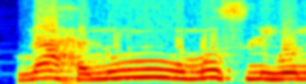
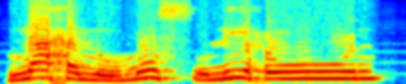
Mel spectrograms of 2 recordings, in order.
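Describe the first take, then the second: First: "नहनु" with the final "नु" dragged long; wrongly lengthened vowel. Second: "नहनु मुस्लिहून" with short "नु", long held "हून"; correct vowel lengths. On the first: Teacher showing how not to read it, wrongly lengthened vowel. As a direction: stretch "नु" before "मुस्लिहून". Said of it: "नहीं पढ़ेंगे". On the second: Teacher giving the right reading, correct vowel lengths. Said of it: "क्या पढ़ेंगे". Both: Shown as a demonstration.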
